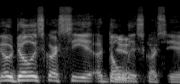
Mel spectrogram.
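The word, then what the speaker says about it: Adolis García: ideally, Adolis Garcia would be your cleanup, like Adolis Garcia, excuse me, that's how he pronounces it.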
